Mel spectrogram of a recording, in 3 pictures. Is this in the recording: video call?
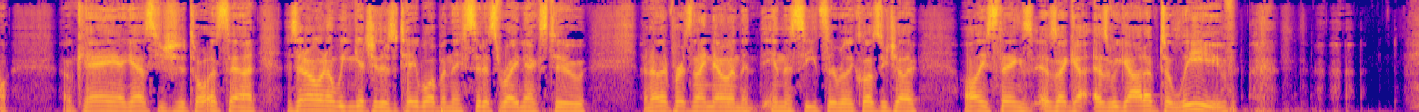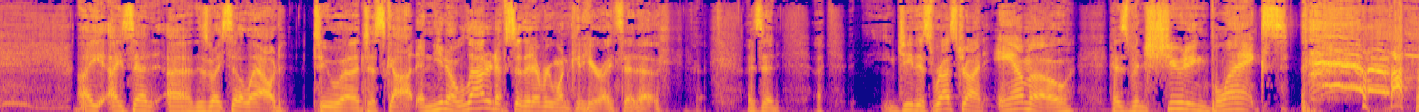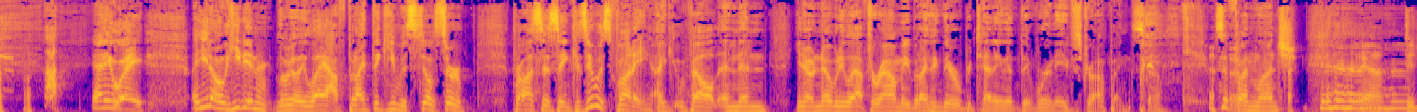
no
